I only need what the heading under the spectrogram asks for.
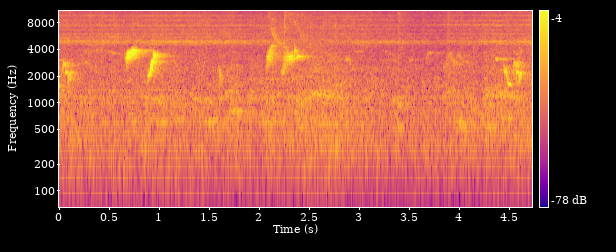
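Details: Contest song of a wild-caught red-whiskered bulbul, 22 October 2018: two loud, clear, whistled notes, then a slurred rising phrase and softer chirps toward the end, over faint hiss.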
